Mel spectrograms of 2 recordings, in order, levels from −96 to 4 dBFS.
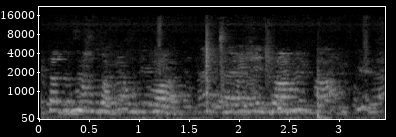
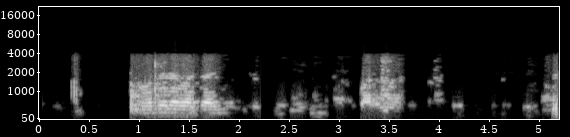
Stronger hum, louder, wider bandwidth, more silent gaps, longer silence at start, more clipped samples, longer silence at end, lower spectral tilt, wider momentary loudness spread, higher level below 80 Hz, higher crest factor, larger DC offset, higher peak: neither; second, -42 LUFS vs -17 LUFS; first, 16.5 kHz vs 4 kHz; second, none vs 0.55-0.73 s, 0.79-0.90 s, 4.43-4.53 s, 4.78-4.84 s; second, 0.05 s vs 0.35 s; neither; about the same, 0 s vs 0 s; second, -4.5 dB/octave vs -8.5 dB/octave; second, 7 LU vs 26 LU; first, -64 dBFS vs -72 dBFS; about the same, 22 dB vs 18 dB; neither; second, -20 dBFS vs -2 dBFS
